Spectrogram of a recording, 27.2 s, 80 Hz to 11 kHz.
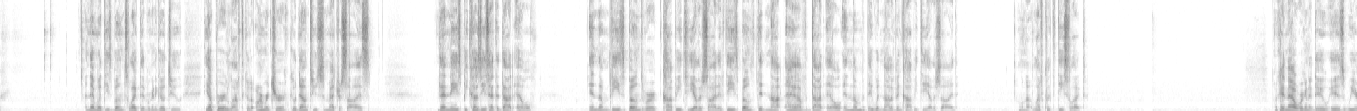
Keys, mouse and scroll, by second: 0.9 shift+click, 4.8 click, 6.8 click, 20.7 click, 23.0 Pause, 25.6 middle click.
